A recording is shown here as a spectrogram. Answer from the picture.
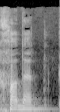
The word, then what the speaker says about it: Roda: Choda pisze się Roda i to znaczy dosłownie krąg.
